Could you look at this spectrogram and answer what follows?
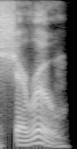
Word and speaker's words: Sheru: He also found out that he had mispronounced his name wrongly, and his actual name is Sheru, which means lion.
